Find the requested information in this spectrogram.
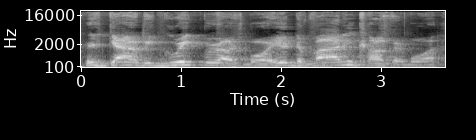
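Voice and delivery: put-on Southern whoop, pitched well up; fake Southern accent. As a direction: ham up a Southern Klansman voice. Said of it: "maybe a little fake Southern accent".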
